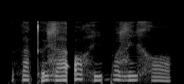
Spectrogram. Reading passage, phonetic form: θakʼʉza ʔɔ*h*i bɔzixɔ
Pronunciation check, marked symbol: correct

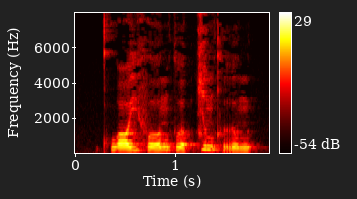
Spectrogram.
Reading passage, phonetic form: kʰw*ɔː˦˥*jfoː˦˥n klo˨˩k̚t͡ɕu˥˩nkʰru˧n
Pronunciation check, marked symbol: correct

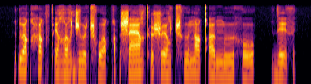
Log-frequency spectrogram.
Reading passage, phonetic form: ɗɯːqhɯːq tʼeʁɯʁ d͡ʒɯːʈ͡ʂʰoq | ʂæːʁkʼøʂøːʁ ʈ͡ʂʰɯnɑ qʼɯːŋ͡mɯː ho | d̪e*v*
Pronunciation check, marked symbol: incorrect: θ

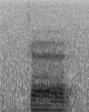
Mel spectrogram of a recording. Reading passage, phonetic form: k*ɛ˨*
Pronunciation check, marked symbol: correct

